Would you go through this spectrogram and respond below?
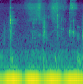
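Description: Gum being chewed at close range in a quiet coffee-bar setting, with soft wet mouth clicks and smacks recurring in an uneven rhythm over a low steady hum.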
